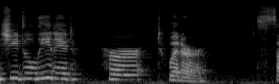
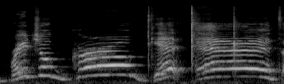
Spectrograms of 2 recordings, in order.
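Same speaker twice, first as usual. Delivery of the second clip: hyped cheer; 6 semitones higher, much slower than usual. Real, not acted. Cheering the clap back.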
